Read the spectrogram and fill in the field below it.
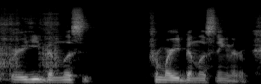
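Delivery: ordinary delivery, nothing marked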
